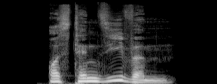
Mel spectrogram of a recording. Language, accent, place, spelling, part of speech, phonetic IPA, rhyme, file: German, Germany, Berlin, ostensivem, adjective, [ɔstɛnˈziːvm̩], -iːvm̩, De-ostensivem.ogg
- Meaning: strong dative masculine/neuter singular of ostensiv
